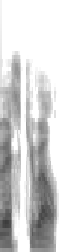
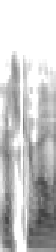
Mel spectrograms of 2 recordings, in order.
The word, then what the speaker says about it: SQL: At this point is when I tell people, notice I'm saying SQL and not saying SQL. SQL is an initialism, not an acronym. You pronounce an acronym, an initialism, you say the letters.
